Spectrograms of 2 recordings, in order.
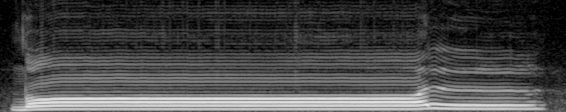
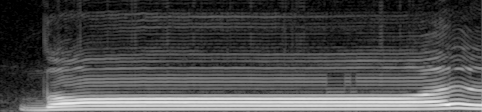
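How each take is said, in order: The two takes are said the same way.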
